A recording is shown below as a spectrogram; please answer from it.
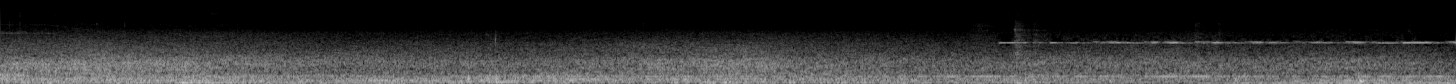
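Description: Siemens S200 light rail vehicle standing at the platform, a steady rumbling noise with a faint constant hum from the car's equipment. About ten seconds in, a steady high-pitched electronic tone comes on and holds.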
